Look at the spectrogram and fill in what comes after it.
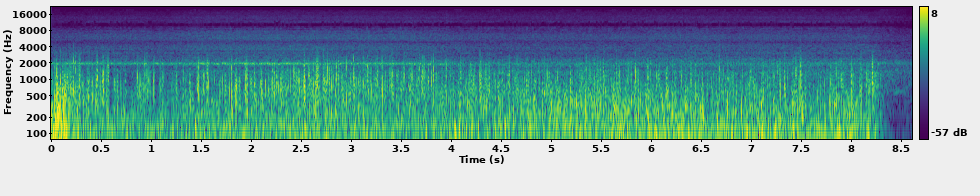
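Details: Portable AC after PCB repair/replacement (PCB had not powered on): steady airy rush, low hum and faint whine until shutdown; compressor and indoor fan motor run together, normal running.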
